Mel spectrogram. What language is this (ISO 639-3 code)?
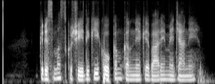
urd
